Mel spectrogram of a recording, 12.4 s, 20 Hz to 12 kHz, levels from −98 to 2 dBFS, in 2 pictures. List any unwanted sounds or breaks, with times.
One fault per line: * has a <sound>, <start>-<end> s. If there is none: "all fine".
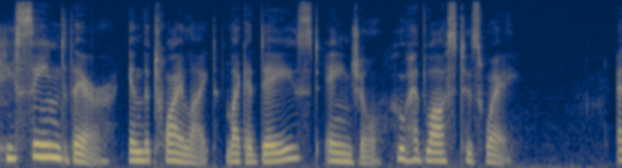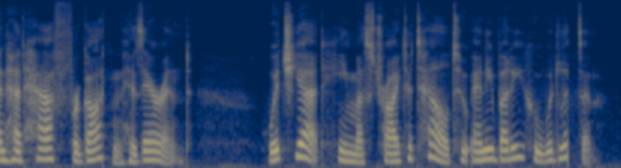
* has a dropout, 11.9-12.0 s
